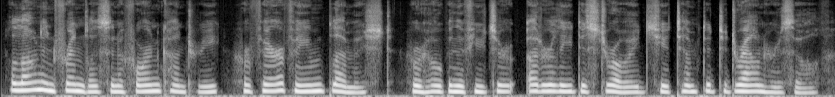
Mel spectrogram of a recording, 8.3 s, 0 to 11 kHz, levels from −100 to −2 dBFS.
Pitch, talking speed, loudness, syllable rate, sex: 200 Hz, 165 wpm, -15 LUFS, 5.0 syllables/s, female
